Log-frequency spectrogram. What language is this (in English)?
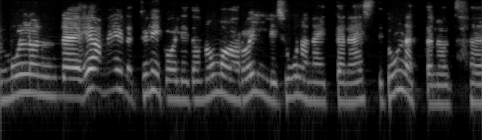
Estonian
